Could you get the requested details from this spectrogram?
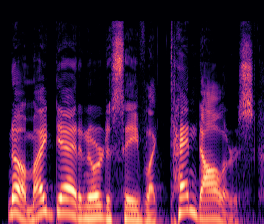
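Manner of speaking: ordinary talk, nothing marked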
